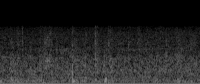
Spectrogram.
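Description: Paso Fino mare's hoofbeats on a dirt footing as she walks under a rider: a few soft, irregular hoof strikes over a steady hiss.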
